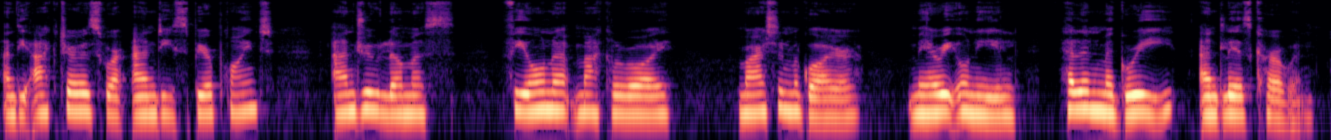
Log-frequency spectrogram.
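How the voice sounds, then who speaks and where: A woman's voice: on the low side, fairly even intonation, measured pace, mellow. A woman with an Irish accent, talking casually as a podcast host. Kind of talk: casual interview hosting.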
